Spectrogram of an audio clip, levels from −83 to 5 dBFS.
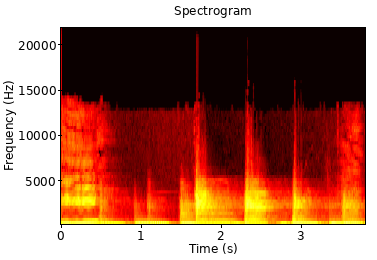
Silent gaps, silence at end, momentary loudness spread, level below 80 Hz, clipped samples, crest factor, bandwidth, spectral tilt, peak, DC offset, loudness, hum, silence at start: none; 0 s; 7 LU; -24 dBFS; under 0.1%; 12 dB; 14 kHz; -5.5 dB/octave; 0 dBFS; under 0.1%; -12 LUFS; none; 0 s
